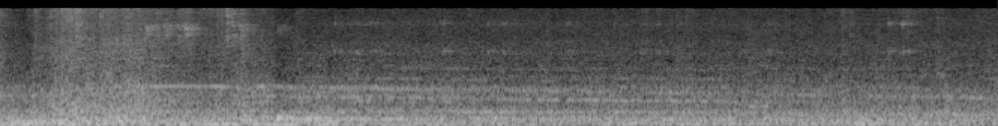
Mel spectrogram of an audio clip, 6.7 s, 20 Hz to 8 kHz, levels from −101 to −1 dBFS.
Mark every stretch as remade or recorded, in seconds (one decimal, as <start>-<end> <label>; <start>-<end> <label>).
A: 0.0-6.7 recorded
